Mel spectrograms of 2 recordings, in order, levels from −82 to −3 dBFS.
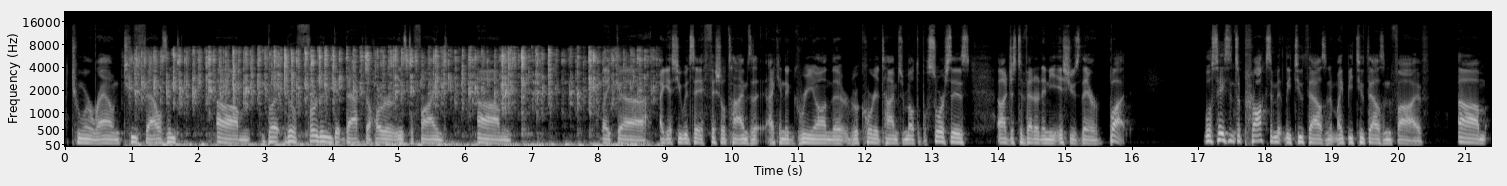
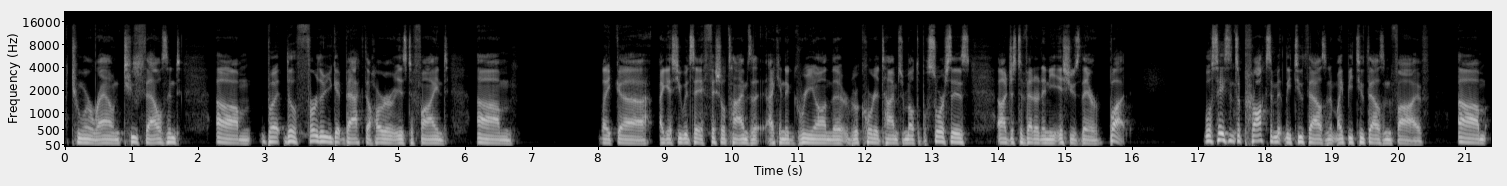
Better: second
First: keyboard typing; loud; from 1 to 9 s; peak 5 dB above the speech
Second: none

